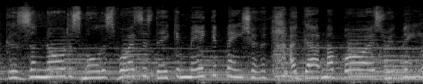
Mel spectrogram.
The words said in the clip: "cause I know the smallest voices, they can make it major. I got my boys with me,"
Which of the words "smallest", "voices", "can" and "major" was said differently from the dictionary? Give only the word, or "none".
major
